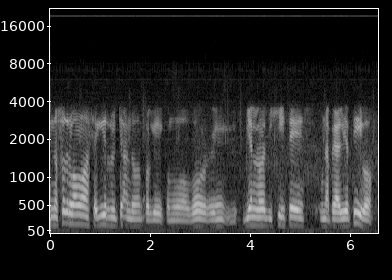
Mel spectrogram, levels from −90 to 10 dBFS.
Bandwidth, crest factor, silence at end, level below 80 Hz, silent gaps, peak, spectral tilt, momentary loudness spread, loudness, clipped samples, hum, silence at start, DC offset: over 20 kHz; 16 dB; 0.1 s; -70 dBFS; none; -6 dBFS; -5.5 dB/octave; 10 LU; -22 LUFS; under 0.1%; none; 0 s; under 0.1%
